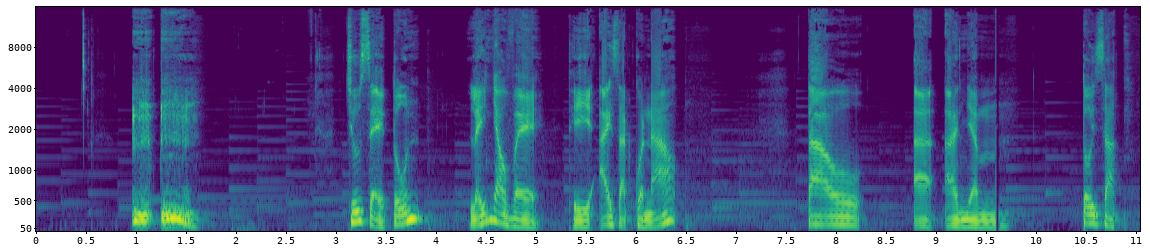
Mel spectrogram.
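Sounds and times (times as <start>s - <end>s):
speech: 0.9s - 1.7s, 3.1s - 6.5s, 7.7s - 9.7s, 10.5s - 11.0s
plump boy clearing his throat: 1.0s - 1.7s.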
